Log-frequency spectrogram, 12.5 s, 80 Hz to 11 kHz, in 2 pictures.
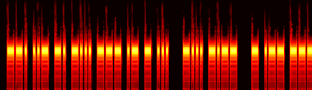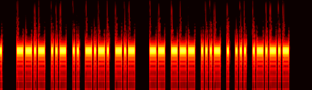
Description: Morse code, heard as a keyed tone, about 28 wpm, 700 Hz. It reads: GUNBOATS BY TWO QUICK MOVES.
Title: Pangram Challenge v2 - 28wpm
